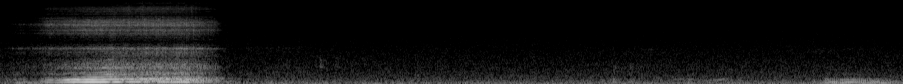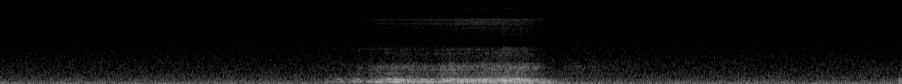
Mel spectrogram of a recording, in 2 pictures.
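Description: Deep, rumbling snores on inhalation with long quiet pauses between them, plus a softer snore in the middle. Night-time snoring.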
